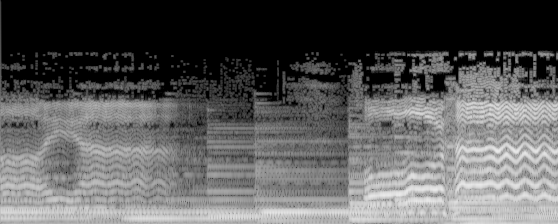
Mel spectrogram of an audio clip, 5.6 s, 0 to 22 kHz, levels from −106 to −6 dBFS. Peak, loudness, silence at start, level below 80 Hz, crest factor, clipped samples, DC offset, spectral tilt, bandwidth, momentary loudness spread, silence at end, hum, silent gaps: -4 dBFS; -19 LUFS; 0 s; -44 dBFS; 14 dB; under 0.1%; under 0.1%; -5.5 dB/octave; 8.8 kHz; 13 LU; 0 s; none; none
